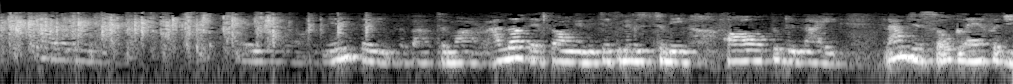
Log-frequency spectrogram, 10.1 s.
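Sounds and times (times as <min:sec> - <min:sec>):
audience clapping: 0:00.0 - 0:03.8
speech: 0:02.5 - 0:10.1.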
